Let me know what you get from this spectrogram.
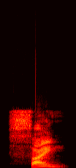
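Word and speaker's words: sign: underline करना है जैसे साइन साइन साइन इस तरीके से बोला जाता है साइन इसमें जी नहीं बोला गया तो यह एक वर्ड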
